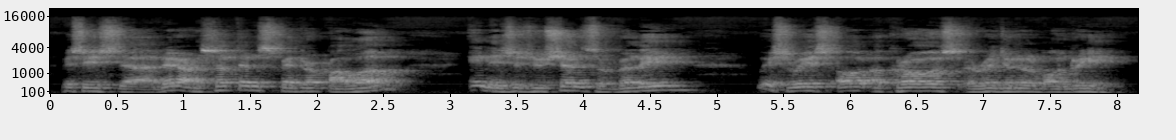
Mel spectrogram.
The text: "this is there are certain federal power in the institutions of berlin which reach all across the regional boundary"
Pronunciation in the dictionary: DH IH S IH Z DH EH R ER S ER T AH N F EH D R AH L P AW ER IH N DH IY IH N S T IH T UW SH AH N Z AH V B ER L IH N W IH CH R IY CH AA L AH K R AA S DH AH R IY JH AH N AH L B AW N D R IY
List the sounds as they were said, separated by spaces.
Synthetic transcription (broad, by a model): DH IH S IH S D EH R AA S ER T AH N P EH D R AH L P AW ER IH N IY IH N S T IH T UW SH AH N S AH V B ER L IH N W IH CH R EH S AA L AH K R AA S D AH R IY JH AH N AH L B AW N D R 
